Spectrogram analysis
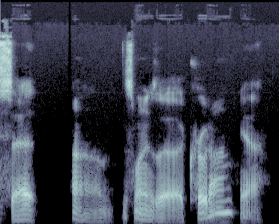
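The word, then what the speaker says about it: Koraidon: This one is a Crodon, yeah, Crodane, or Crodon, yeah. However you pronounce it on the front pack. See if it says on the thing. Legendary Pokemon. Yeah, Koradon.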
